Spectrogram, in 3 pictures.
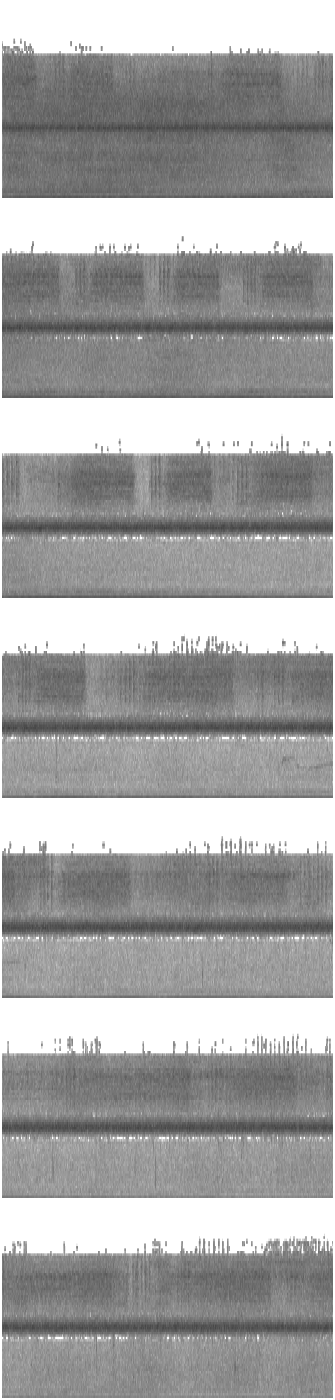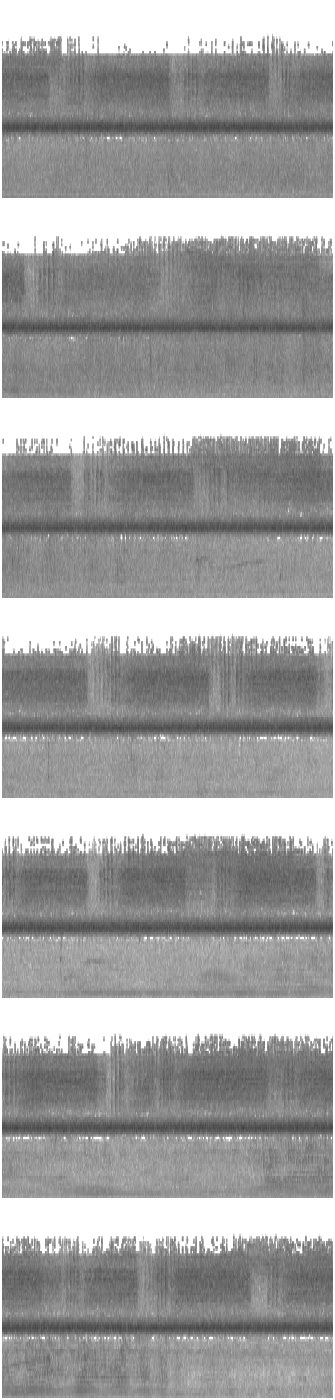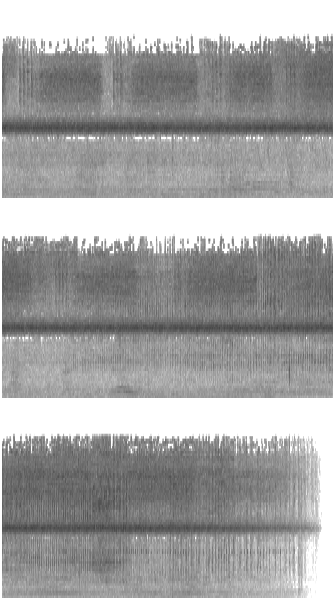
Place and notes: Meramec Landing Park, Valley Park, Missouri, USA - Meramec Landing Park
Afternoon at the Meramec River in Valley Park. Boat passing on river. Boat's wake on river bank. Insects and birds. R/C plane overhead. Dog grunting. Bike freewheeling. Voices.
Missouri, United States of America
